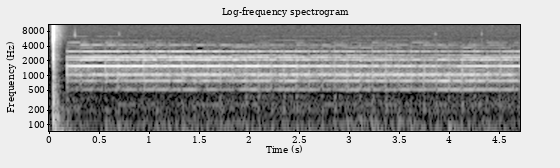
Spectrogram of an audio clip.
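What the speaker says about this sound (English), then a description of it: "Got this drone here playing a C." A sustained synth drone holds a steady C note, its stacked harmonics ringing evenly and alone after a brief attack, setting a calm background atmosphere for chill house.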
